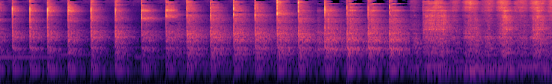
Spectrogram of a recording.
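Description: A hammer striking the end grain of a wooden handle in quick, even blows, about three a second, driving a cross-peen hammer head down to seat it on the handle. Near the end the blows give way to a saw cutting off the protruding handle end above the head.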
